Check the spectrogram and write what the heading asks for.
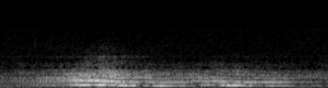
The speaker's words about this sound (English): Wait, let those cars pass. Only the Japs have motor cars here. He's right, Unc. Hey, they're Jap staff cars, all right. Hurrying toward the west gate of the town.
